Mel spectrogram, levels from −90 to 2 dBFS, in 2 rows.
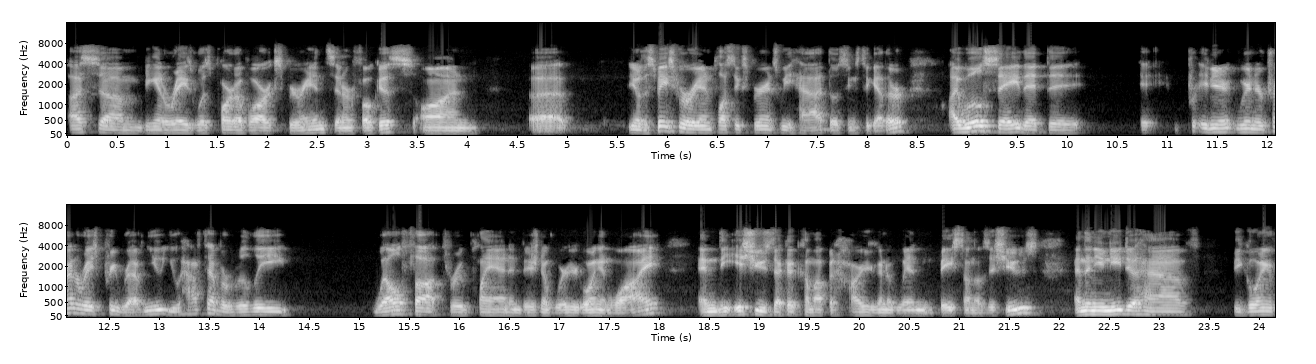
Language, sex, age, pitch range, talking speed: English, male, 30-49, 85-105 Hz, 220 wpm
